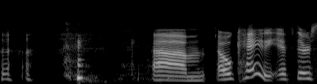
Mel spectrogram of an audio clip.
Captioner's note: laughs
